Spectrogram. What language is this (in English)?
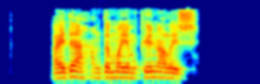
Mari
